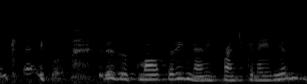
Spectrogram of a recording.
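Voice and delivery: normal talking voice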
